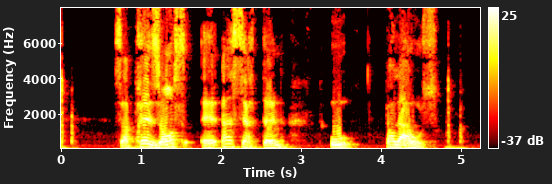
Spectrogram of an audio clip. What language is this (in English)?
French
